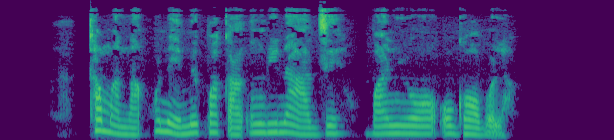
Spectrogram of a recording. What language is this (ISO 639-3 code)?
ibo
